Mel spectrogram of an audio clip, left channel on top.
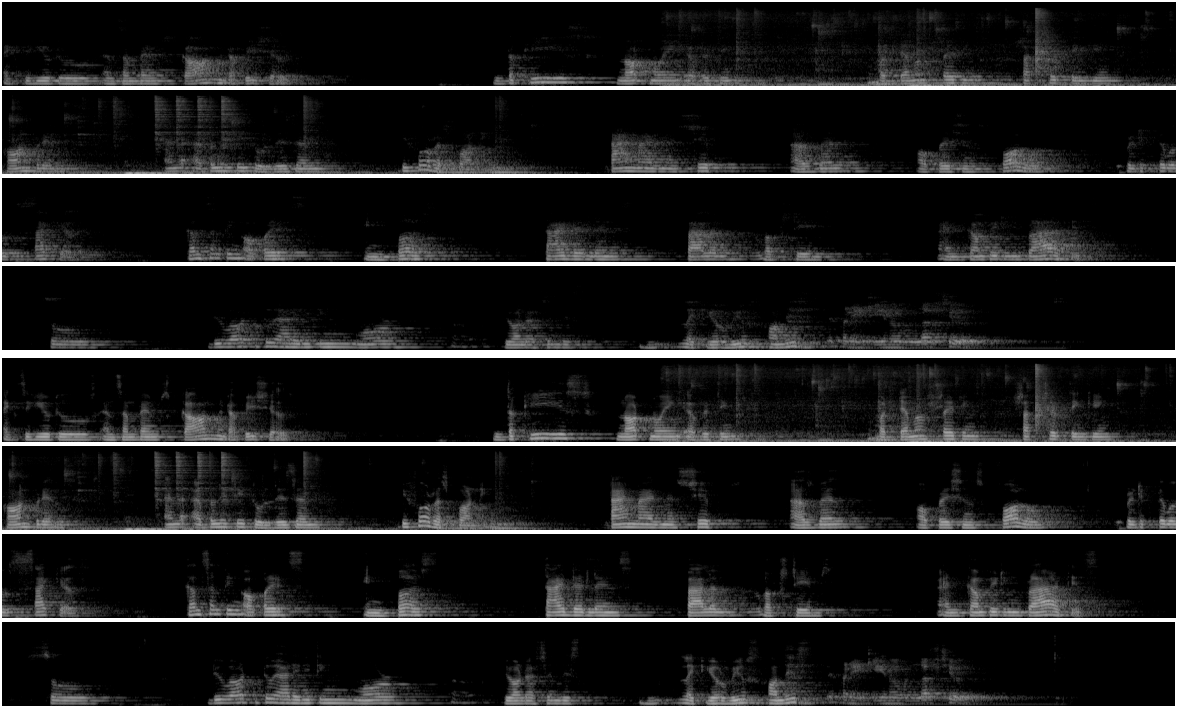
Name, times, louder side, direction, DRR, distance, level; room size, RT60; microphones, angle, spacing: voice 1, 0.0-2.9 4.9-5.9 6.1-7.4 8.7-9.8 10.1-11.1 11.8-12.5 13.4-14.9 15.7-16.7 17.8-18.9 19.6-20.2 20.9-22.2 23.0-24.3 25.3-26.5 27.1-27.8 28.9-29.8 30.3-31.8 32.8-34.4 35.5-36.2 37.3-39.2 39.7-40.0 40.2-41.0 41.6-43.3, right 5 dB, 80° right, 8 dB, 0.4 m, -33 dB
sound 1, 6.6-17.3, right 1 dB, 10° right, 1.0 m, -40 dB
voice 2, 43.6-44.9, equal, 40° right, -2 dB, 0.9 m, -40 dB
11.0 x 3.8 x 5.4 m, 1.5 s
head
